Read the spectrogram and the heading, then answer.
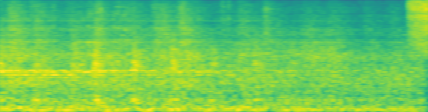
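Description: A steady, rumbling steam train drone with a low mechanical roar and faint hissing, continuous throughout, with no voices.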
